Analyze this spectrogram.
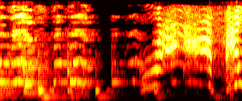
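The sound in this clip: A person crying in a radio drama scene, an acted, wavering voice that sobs and wails in uneven bursts, rising in strength and pitch toward the end.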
